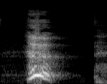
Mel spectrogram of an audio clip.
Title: Don't Take Life So Seriously: 2 Minutes Of Me Having Hiccups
